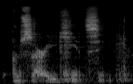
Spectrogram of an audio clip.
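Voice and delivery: hushed aside whisper. Real, not acted. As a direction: drop to a whisper for a quick apology.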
